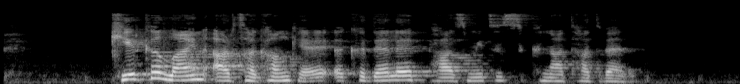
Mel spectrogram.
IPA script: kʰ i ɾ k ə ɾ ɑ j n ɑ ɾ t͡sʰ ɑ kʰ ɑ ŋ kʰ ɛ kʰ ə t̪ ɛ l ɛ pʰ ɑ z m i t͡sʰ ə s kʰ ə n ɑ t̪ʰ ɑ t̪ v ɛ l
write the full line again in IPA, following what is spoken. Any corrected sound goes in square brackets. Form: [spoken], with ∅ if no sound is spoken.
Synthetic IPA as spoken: kʰ i ɾ [kʰ] ə [l] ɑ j n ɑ ɾ t͡sʰ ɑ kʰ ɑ ŋ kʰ ɛ kʰ ə [d̪] ɛ l ɛ pʰ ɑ z m i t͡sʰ ə s kʰ ə n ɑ t̪ʰ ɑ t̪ v ɛ l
